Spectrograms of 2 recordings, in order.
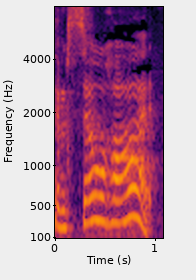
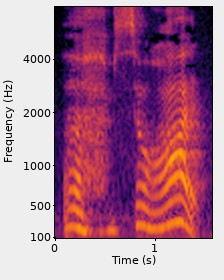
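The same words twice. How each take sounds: First: Put-on much higher, whimpering sick boy; a hot, miserable child pleading; feverish whine. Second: Put-on a sick boy mumbling slowly, half awake; feverish mumble. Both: A narrator's reading. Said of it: "mumbled Keith".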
